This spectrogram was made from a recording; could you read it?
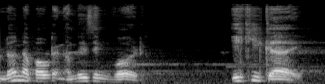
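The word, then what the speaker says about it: इकीगाई (生きがい): First you have to लर्न to pronounce it. You have to lift your cheeks as if you are smiling and you have to से इकीगाई। से with me, come on, इकीगाई।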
